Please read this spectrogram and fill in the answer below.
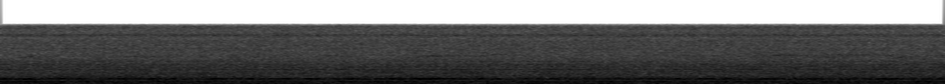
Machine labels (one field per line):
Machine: fan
